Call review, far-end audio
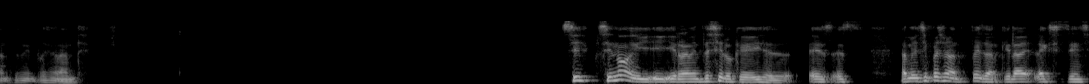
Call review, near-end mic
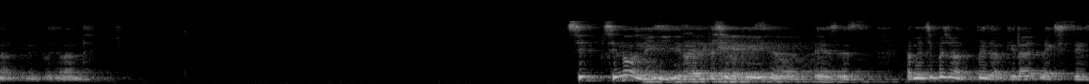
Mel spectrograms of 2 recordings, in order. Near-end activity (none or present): present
